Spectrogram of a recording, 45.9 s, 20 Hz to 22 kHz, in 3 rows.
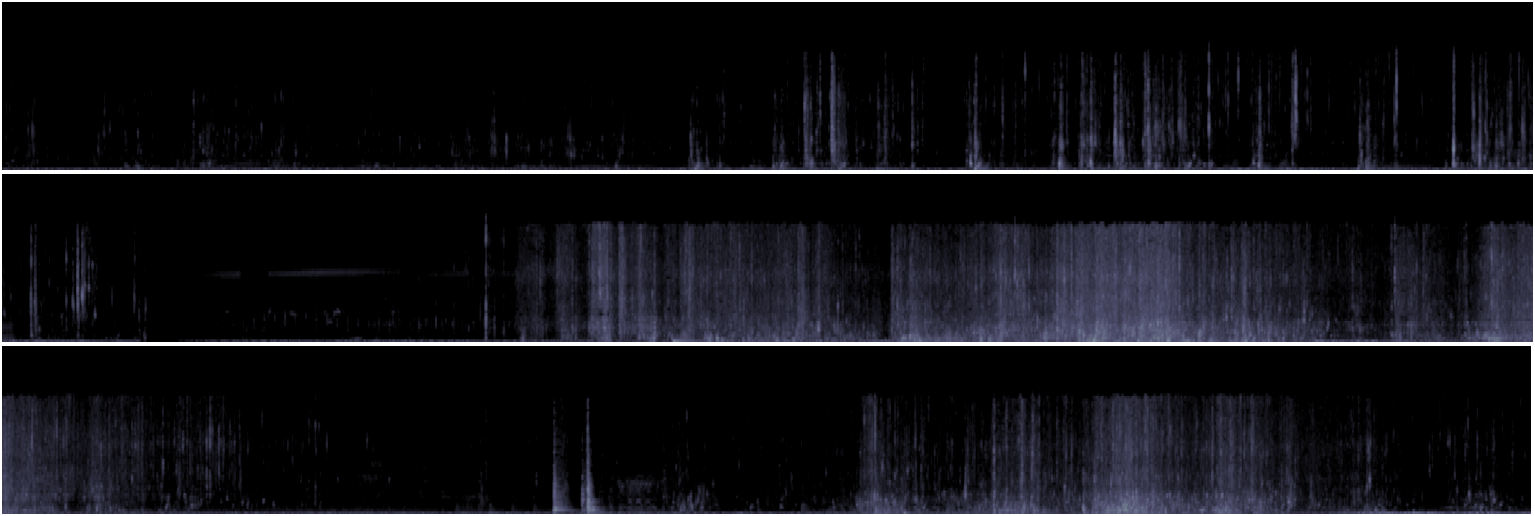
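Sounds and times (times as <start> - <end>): soft splashes: 0.0 - 16.8, 20.7 - 34.1, 35.4 - 45.9
bottle float splashing on water: 21.3 - 32.6, 39.1 - 44.4
water dripping: 22.0 - 23.0.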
